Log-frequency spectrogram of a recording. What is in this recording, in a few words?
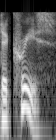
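"decrease", English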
